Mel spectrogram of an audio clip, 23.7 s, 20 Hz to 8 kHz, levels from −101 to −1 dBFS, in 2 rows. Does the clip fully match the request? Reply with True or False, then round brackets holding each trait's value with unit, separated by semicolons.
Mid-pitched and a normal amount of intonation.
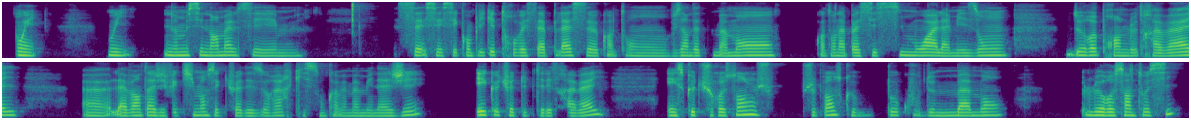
False (170 Hz; 2.1 semitones)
